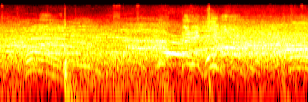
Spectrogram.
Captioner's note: crowd cheering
